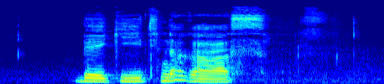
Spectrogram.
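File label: Tlacochahuaya Zapotec; black butterfly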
